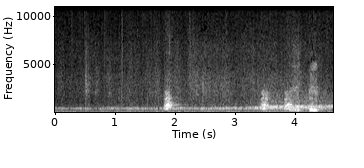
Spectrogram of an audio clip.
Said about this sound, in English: You're that blooming dog. Something must have disturbed him. Yeah. Letting go, wasn't he? Yeah, certainly was.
